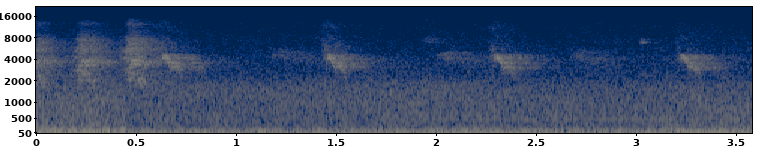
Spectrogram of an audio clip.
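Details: California scrub jay pair at their nest in a tree, raising three chicks in 2017; several short harsh descending calls, clustered early then spaced about a second apart, over steady low rumbling background noise.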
